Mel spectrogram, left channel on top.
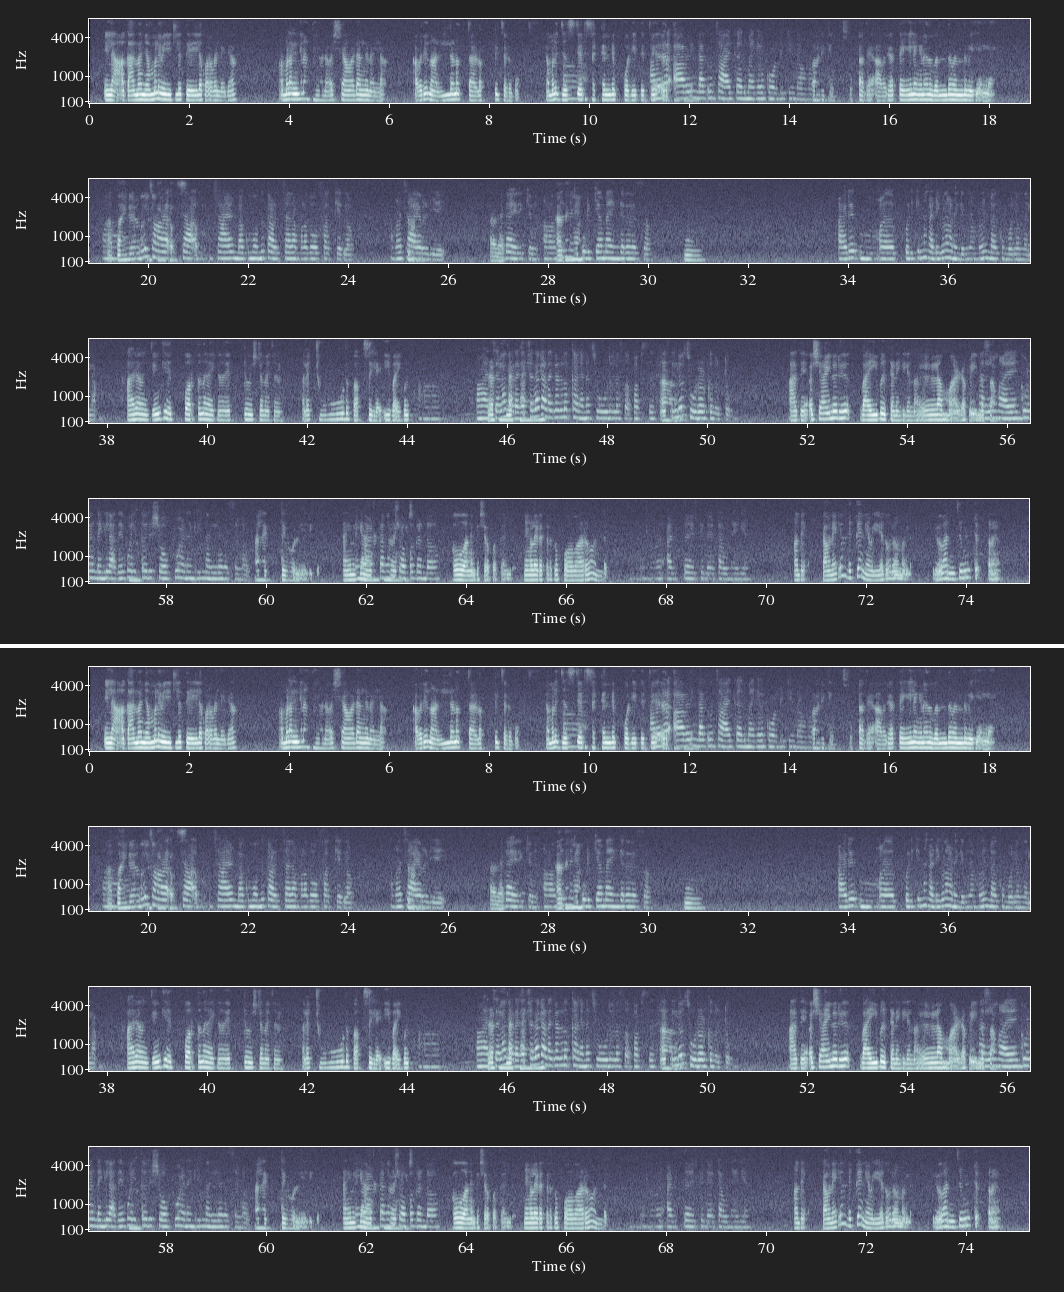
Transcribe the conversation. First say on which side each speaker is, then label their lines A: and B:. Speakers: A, on the right; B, on the right.
A: ഇല്ല കാരണം ഞമ്മള് വീട്ടില് തേയില കുറവല്ലേ ഇടാനമ്മള
B: അതെ
A: അങ്ങനെ അ പക്ഷെ അവിടെ അങ്ങനെയല്ല അവര് നല്ലണ്ണം തിളപ്പിച്ചെടുക്കും നമ്മള് ജസ്റ്റ്
B: ആഹ്
A: ഒരു സെക്കൻഡ് പൊടിയിട്ടിട്ട്
B: അവര്
A: ഇറക്കി വെക്കില്ലേ
B: അവരുണ്ടാക്കുന്ന ചായക്കാലും ഭയങ്കര ക്വാണ്ടിറ്റി പറ്റിയുണ്ടാവും മതി
A: അടിക്കണം. അതെ അവര് തേയിൽ എങ്ങനെയ വെന്ത് വെന്ത് വരിയല്ലേ
B: ആഹ്
A: അപ്പൊ അയിന്റൊരു
B: നമ്മൾ
A: പ്രത്യേക
B: ച
A: ടേസ്റ്റ്
B: ച
A: വരും
B: ചായണ്ടാക്കുമ്പോ ഒന്ന് തളച്ചാൽ നമ്മളത് ഓഫ് ആക്കിയല്ലോ നമ്മളെ ചായ
A: ആഹ്
B: റെഡിയായി
A: അതെ
B: അതായിരിക്കും ആ അത്
A: അതന്നെ
B: തന്നെ കുടി ക്കാൻ ഭയങ്കര രസ
A: ഉം
B: അവര് ഉം പൊരിക്കുന്ന കടികളാണെങ്കിലും ഞമ്മൾ ഉണ്ടാക്കും പോലെ ഒന്നല്ല
A: ആരാ എനിക്ക് പുറത്തുന്ന് കഴിക്ക ഏറ്റവും ഇഷ്ടംന്ന് വെച്ചാൽ നല്ല ചൂട് പഫ്സില്ലേ ഈ വൈ
B: ആഹ് ആഹ് ചില
A: പെയ്യുന്ന
B: കടകൾ
A: ടൈമിന്
B: ചില കടകളി അങ്ങനെ ചൂടുള്ള പഫ്സ്
A: ആഹ്
B: എല്ലാം ചൂടോടക്ക് കിട്ടും
A: അതെ പക്ഷെ അതിനൊരു വൈബ് കിട്ടണങ്കില് നല്ല മഴ പെയ്യുന്ന
B: നല്ല
A: സമയത്ത്
B: മഴയും കൂടെ ഉണ്ടെങ്കിൽ അതേപോലത്തെ
A: ആഹ്
B: ഒരു ഷോപ്പ് വേണെങ്കിൽ നല്ല രസുണ്ടാവും
A: നല്ലട്ടി പൊളിയായിരിക്കും. അങ്ങനെയൊക്കെ
B: നിങ്ങളെ
A: അങ്ങന
B: അടുത്ത്
A: തന്നെ
B: അങ്ങനത്തെ
A: ഭയങ്കര
B: ഷോപ്പൊക്കെ
A: ഇഷ്ടം.
B: ഉണ്ടോ
A: ഓ അങ്ങനത്തെ ഷോപ്പൊക്കെയുണ്ട്. ഞങ്ങൾ ഇടക്കിടക്ക് പോവാറും ഉണ്ട്
B: ആഹ് അതേ അടുത്തായിയിരിക്കുംല്ലേ ടൗൺ ഏരിയ?
A: അതെ ടൗൺ ഏരിയ അടുത്ത് തന്നെയ വലിയ ദൂരം ഒന്നുല്ല. ഒരു അഞ്ച് മിനിറ്റ് അത്രയാണ്.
